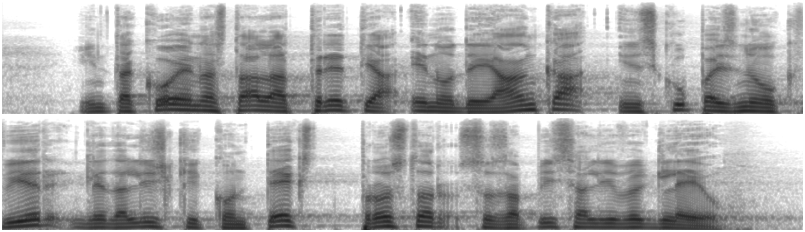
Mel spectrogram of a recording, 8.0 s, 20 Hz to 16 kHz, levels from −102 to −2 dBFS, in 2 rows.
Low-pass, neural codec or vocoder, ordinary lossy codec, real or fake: 14.4 kHz; none; Opus, 64 kbps; real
